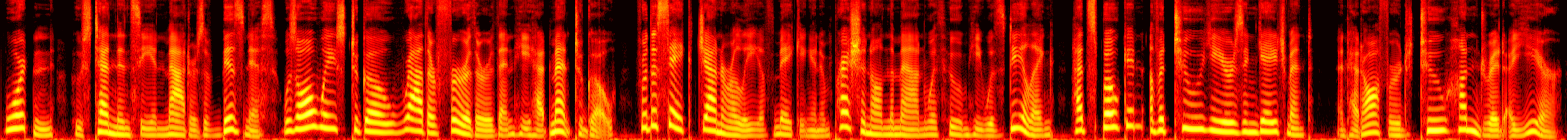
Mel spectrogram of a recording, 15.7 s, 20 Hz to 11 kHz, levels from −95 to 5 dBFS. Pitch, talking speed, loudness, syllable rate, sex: 195 Hz, 190 wpm, -21 LUFS, 5.0 syllables/s, female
